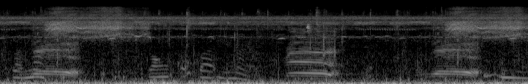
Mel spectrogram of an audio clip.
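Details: Hundreds of tame cows running together as a herd along interior roads through a village forest; four deep, drawn-out moos rise and fall at roughly one-second intervals over a steady hiss and rumble of movement.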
